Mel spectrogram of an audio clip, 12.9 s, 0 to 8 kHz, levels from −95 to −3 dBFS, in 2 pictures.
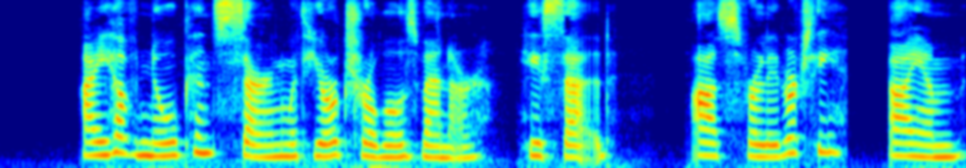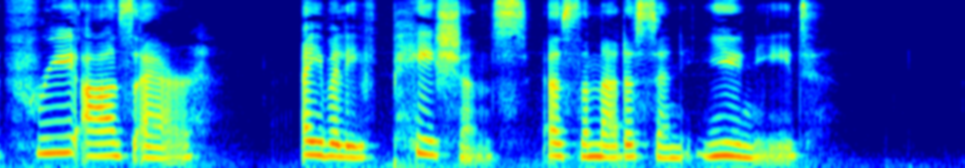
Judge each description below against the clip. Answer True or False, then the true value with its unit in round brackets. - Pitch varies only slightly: True (2.2 semitones)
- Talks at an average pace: False (120 wpm)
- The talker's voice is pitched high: True (220 Hz)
